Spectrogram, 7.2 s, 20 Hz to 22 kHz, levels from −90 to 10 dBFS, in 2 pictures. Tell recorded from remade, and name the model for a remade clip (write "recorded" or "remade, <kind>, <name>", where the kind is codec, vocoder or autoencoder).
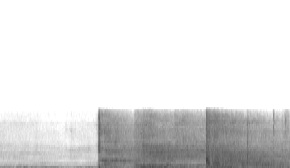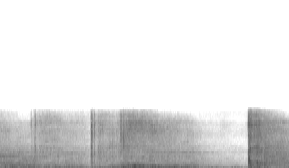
remade, codec, SNAC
